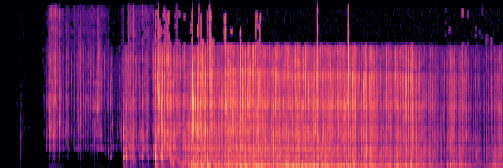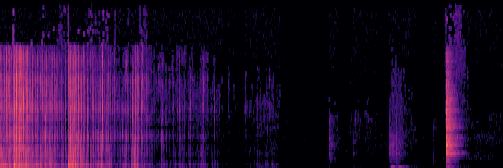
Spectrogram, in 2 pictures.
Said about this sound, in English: let's move into this fucking beer, man. Let's fucking see what we got. Let's go with the pour. Let's do it.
